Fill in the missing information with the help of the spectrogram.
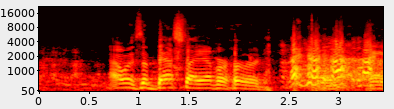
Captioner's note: laughter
